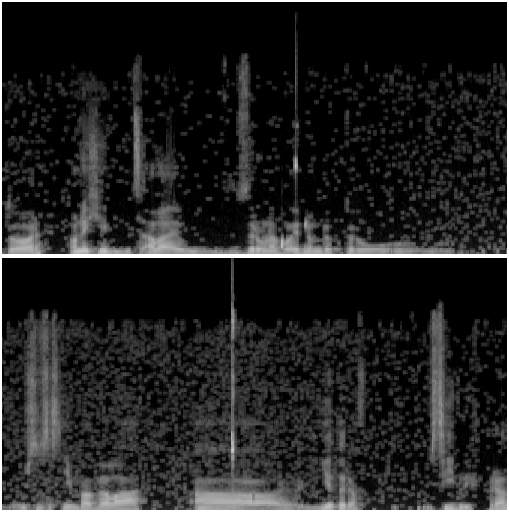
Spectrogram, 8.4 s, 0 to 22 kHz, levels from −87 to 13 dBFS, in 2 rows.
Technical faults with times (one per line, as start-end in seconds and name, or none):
0.00-8.42 overdone noise removal
2.33-2.58 DAB burbling
6.13-6.43 DAB burbling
